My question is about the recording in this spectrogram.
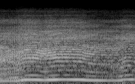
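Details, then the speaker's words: Turbocharged nitro RC car after leaning the fuel mixture, which was suspected too rich: high, steady screaming note held at speed with a brief dip and recovery; revving faster but still not shifting. "oh that seems faster yeah that is faster still not shifting"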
